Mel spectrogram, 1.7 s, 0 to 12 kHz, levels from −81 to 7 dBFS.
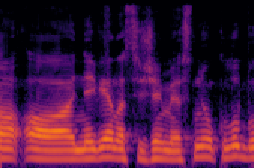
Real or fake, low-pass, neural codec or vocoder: real; 10.8 kHz; none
